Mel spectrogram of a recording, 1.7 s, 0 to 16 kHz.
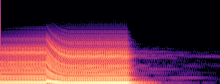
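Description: An 808-style drum sample processed with sample delay and clip distortion: one heavily distorted, sustained booming hit with a dense harmonic buzz that holds for nearly a second, then fades out, heard alone.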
